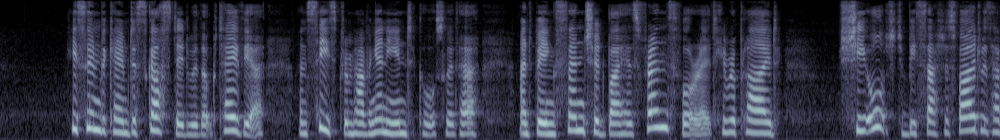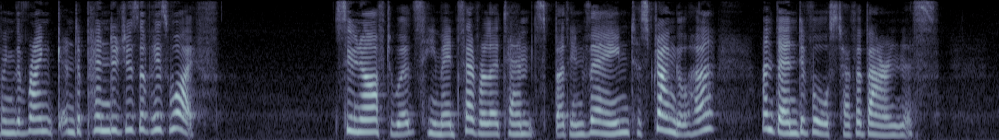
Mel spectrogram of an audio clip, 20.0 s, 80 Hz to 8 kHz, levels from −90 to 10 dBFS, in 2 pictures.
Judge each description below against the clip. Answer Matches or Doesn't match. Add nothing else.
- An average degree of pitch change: Matches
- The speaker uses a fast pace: Doesn't match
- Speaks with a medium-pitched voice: Doesn't match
